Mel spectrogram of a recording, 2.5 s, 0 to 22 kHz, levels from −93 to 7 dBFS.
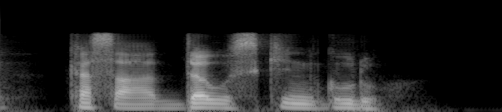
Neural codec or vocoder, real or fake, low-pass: codec, 16 kHz, about 1 kbps, DyCAST, with the encoder's durations; fake; 7.2 kHz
